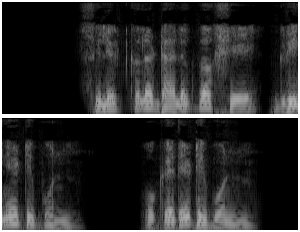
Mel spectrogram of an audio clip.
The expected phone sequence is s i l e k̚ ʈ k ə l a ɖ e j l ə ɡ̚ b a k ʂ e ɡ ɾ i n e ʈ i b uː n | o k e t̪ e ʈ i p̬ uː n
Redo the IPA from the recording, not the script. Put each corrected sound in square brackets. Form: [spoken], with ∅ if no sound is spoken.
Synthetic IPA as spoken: s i l e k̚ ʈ k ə l a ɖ [a] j l ə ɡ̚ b a k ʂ e ɡ ɾ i n e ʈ i [p] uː n | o k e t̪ e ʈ i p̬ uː n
